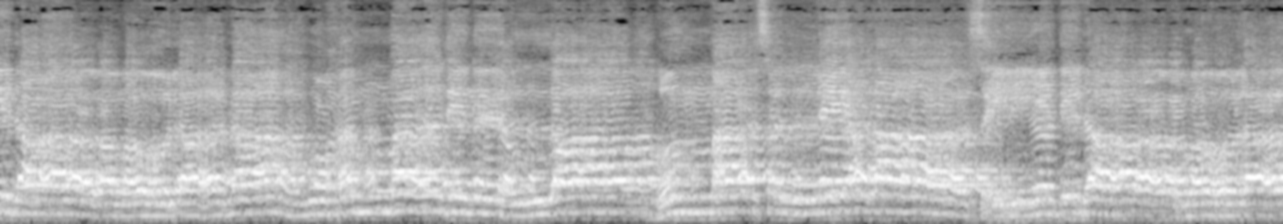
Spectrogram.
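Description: A man singing Urdu devotional verse (naat) unaccompanied, in a chanting style, in long melodic phrases with brief pauses for breath.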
